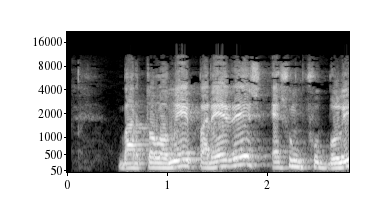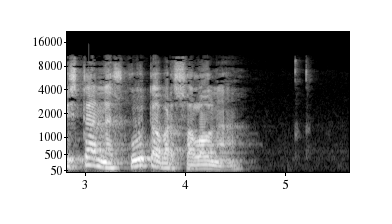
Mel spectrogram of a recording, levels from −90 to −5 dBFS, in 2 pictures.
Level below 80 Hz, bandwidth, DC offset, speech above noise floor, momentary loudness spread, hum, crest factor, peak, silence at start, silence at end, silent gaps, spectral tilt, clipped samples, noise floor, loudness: -52 dBFS; 11.5 kHz; under 0.1%; 35 dB; 7 LU; none; 12 dB; 0 dBFS; 0.5 s; 1.1 s; none; -3.5 dB/octave; under 0.1%; -46 dBFS; -10 LUFS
